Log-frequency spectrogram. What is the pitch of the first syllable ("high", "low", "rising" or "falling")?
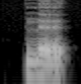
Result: low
